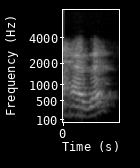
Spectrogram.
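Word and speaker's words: هذا: Uh, Haza is pronounced haza. This is written without the first alif.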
